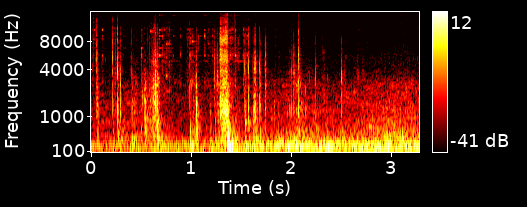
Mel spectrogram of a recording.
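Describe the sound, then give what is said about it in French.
Keys jingle and clink in a quick cluster of metallic clicks, then a heavier thunk as the door of a philosophy van is unlocked and pulled open, leaving a low outdoor rumble behind. “J'aimerais bien qu'on l'ouvre, ce camion philo.”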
